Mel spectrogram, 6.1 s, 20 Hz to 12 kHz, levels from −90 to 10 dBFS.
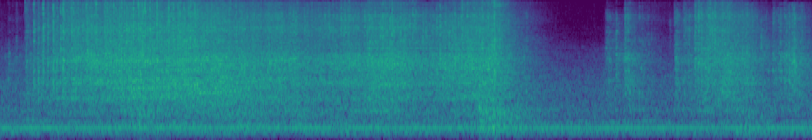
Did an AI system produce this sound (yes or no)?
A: no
